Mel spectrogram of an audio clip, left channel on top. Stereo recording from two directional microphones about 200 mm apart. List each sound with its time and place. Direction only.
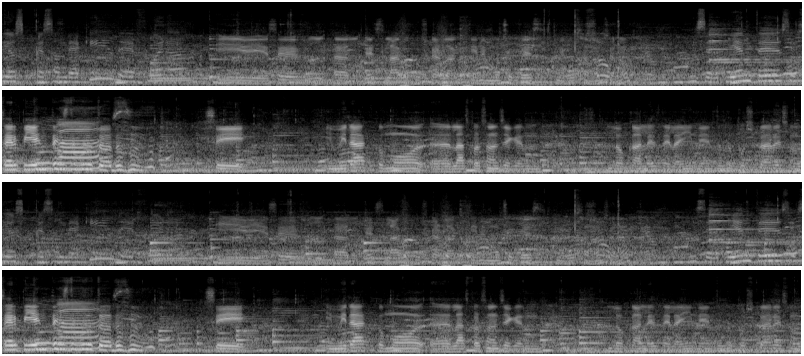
7.2 s speech: 15° left (ahead or behind)
8.0 s a man's voice: 25° right (ahead or behind)
8.5 s speech: 10° left (ahead or behind)
8.9 s a man's voice: 25° right (ahead or behind)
